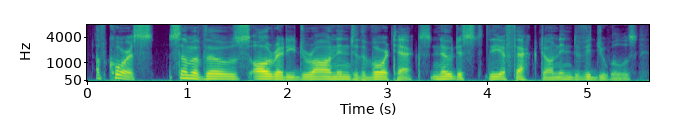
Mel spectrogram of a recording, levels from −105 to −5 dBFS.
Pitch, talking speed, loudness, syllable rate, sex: 115 Hz, 160 wpm, -18 LUFS, 5.2 syllables/s, male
